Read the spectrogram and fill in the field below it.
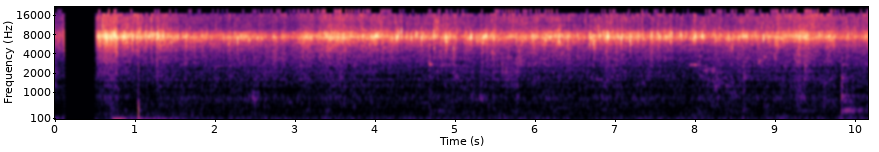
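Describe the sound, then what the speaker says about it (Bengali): Jackfruit slices coated in flour batter fry in very hot oil in a wok, a loud, even, continuous hiss and crackle after a brief silent start. "এরপরে কড়াই তেলের মধ্যে ওরকম করিয়া দিলাম। তেলটা খুব গরম হইতে লাগবে।"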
